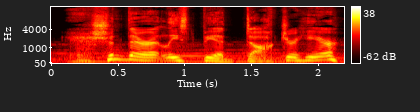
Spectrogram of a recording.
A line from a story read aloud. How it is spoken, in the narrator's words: I pleaded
